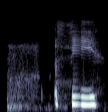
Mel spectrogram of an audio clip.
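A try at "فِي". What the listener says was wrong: So a bit longer. Fi. How many seconds? And the same rule applies here as did apply here. And what's that? It's a ya madda. So you have a ya sakin and before it you have a kasra and that just stretches that ya for 2 seconds. Fi.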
